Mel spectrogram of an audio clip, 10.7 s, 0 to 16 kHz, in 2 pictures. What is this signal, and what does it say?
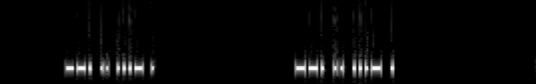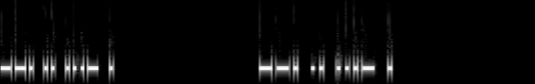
Morse code, heard as a keyed tone, about 34 wpm, 690 Hz. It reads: GIVE GIVE GIVE GIVE
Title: Speed-Racing Top 500 Words 28wpm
